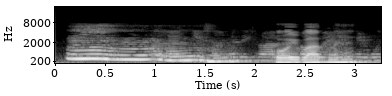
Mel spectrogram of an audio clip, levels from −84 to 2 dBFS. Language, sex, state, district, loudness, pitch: Hindi, male, Bihar, Patna, -14 LUFS, 220 Hz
